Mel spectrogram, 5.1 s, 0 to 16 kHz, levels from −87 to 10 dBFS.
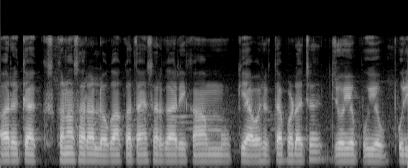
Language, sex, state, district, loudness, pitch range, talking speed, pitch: Rajasthani, male, Rajasthan, Nagaur, -17 LUFS, 105-110 Hz, 165 wpm, 105 Hz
